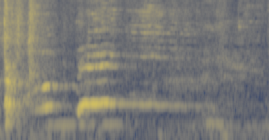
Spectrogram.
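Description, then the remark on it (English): An excited pet dog, Benny, whimpers and yips as he greets his owners coming home after being away for the day: high-pitched whines rising and trailing off, with one sharper bark-like yelp early on and faint background noise. “So what I have here is a video of our dog, Benny.”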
